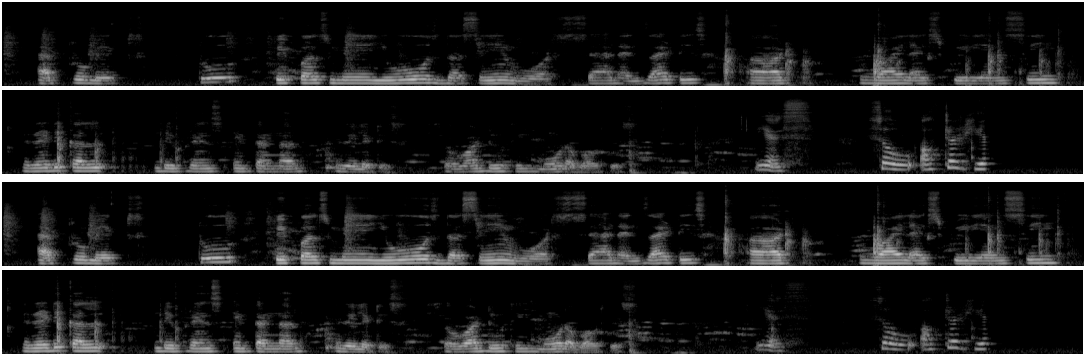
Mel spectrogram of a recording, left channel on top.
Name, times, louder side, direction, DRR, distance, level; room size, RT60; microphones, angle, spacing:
voice 1, 0.0-1.4 2.0-2.4 2.6-7.1 7.5-7.9 8.1-8.2 8.5-10.6 11.0-12.0 12.3-17.3, right 3 dB, 40° right, 0.4 m, -29 dB
sound 1, 7.2-8.1 8.7-9.0 9.6-10.8 11.4-11.5 11.7-13.2, right 2 dB, 85° right, 1.2 m, -38 dB
voice 2, 18.4-18.9 19.5-20.7, left 5 dB, 40° left, 0.3 m, -31 dB
2.7 x 2.2 x 2.3 m
head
